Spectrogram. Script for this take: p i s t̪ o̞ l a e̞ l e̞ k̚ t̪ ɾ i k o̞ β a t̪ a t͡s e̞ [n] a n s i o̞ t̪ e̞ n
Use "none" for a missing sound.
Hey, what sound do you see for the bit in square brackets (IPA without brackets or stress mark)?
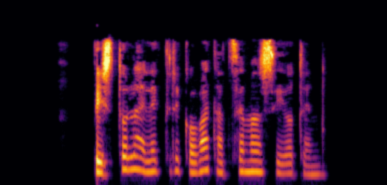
m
